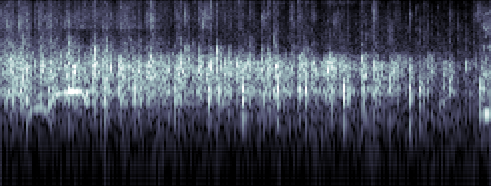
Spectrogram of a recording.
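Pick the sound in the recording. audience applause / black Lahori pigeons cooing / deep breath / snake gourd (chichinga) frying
audience applause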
